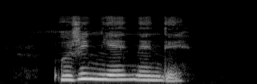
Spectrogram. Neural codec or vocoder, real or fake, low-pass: vocoder, 22.05 kHz, 80 mel bands, WaveNeXt; fake; 9.9 kHz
